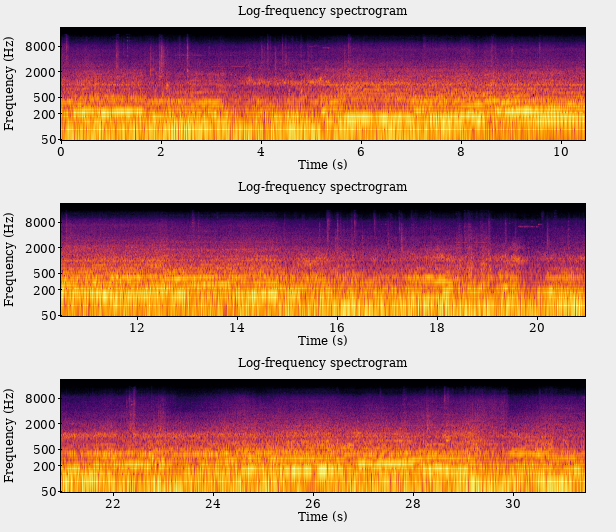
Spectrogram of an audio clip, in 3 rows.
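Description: BMW 120d race car's four-cylinder turbodiesel engine heard from inside the cabin at racing speed. The engine note rises repeatedly under acceleration and drops at gear changes and braking.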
